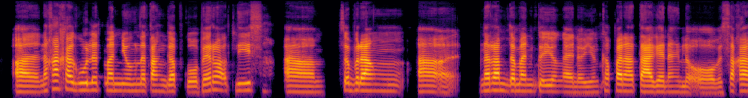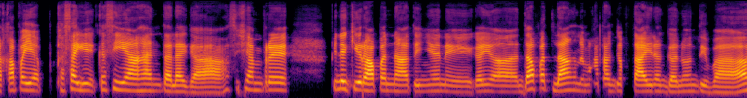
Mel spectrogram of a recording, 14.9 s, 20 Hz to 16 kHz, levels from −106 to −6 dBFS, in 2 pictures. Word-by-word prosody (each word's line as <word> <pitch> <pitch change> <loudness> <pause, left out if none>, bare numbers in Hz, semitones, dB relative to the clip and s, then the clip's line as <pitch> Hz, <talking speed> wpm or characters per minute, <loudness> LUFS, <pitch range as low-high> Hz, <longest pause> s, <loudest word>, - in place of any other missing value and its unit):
ah, 185 -1 +3
nakakagulat 240 -2 +1
man 220 0 +1
yung 215 0 -4
natanggap 205 -1 -1
ko, 175 0 -6
pero 220 +4 +1
at 225 - -8
least, 460 +1 -4 0.2
uhm, 180 -1 0 0.2
sobrang, 215 -3 +2 0.2
ah, 190 -1 0 0.3
naramdaman 215 -1 +1
ko 195 - -6
yung, 195 -1 -5
ano, 175 -1 -4
yung 175 +1 -12
kapanatagan 200 -4 +3
ng 180 0 -10
loob 155 -1 -6
saka 210 +1 +1
kapayap 230 -2 +1
kasaya 230 0 +2
kasiyahan 220 -4 +2
talaga. 165 -5 0
Kasi - - -19
siyempre, 240 -2 +3 0.4
pinaghirapan 245 -5 +4
natin 200 -1 0
‘yan, 210 0 -4
eh, 180 -2 -5
kaya 190 -2 0
dapat 275 +2 +3
lang 225 +3 +5
na 210 - -7
makatanggap 215 0 -7
tayo 195 -1 +5
ng 195 - -16
ganon, 195 +2 -6
‘di 200 - -6
ba? 165 +2 +1
210 Hz, 165 wpm, -24 LUFS, 190-230 Hz, 0.4 s, lang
